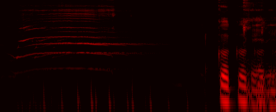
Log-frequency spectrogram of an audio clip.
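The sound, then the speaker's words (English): A cat lets out a long, drawn-out meow that slowly falls in pitch, with a faint pulsing rumble underneath, followed by a couple of louder, sharper vocal bursts. “One more for the cat.”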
